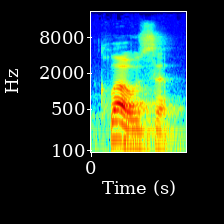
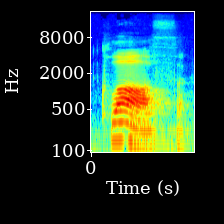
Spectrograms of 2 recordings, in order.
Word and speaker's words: cloth: The final sound that I have is Z, as in zoo, clothes. Okay, this one here is cloth, cloth. The TH is pronounced as voiceless TH, which is as in thank.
